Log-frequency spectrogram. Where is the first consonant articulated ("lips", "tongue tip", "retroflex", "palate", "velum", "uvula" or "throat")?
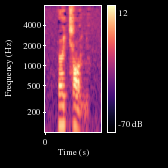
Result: palate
